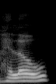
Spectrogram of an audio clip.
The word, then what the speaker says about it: hello: Esa H aspirada en hello, hello, por ejemplo, Uf, esa H sí nos cuesta un poco.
